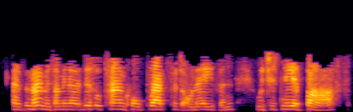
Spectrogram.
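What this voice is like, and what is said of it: Southwest English accent. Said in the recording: “you also have an accent. Well, at least it's a different way of speaking than here in the States ... I'm from the southwest of England.”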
